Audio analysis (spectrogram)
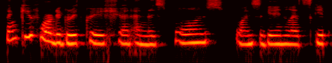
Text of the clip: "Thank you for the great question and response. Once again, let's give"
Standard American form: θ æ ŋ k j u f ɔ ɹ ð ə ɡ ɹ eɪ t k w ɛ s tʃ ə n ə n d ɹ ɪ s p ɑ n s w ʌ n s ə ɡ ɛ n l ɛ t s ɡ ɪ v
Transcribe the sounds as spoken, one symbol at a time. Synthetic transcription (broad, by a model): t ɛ ŋ k j u f ɔ ɹ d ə ɡ ɹ eɪ t k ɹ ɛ ʃ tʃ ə n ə n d ɹ ɪ s p ɑ n s w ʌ n s ə ɡ ɛ n l ɛ t s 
